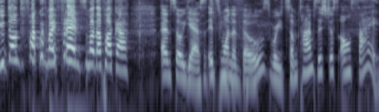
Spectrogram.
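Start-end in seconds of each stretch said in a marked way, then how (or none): 0.0-1.9 put-on Argentinian accent, pushed way up high. Retelling how a man confronted someone who was rude: Argentinian accent. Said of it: "with his Argentinian accent".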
